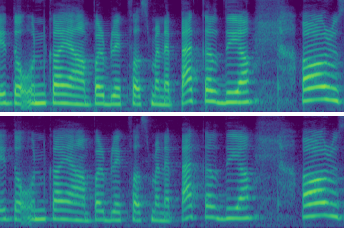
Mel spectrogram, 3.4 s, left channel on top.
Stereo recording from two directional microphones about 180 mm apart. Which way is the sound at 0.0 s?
35° left (ahead or behind).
